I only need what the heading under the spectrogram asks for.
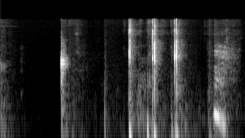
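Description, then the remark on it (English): Four crisp finger snaps ring out with no one talking: a lone snap, a pause, then three quick snaps in a row. A softer, brief rustle follows at the end. “When I snap my fingers, you will wake up feeling like the great new person you are.”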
